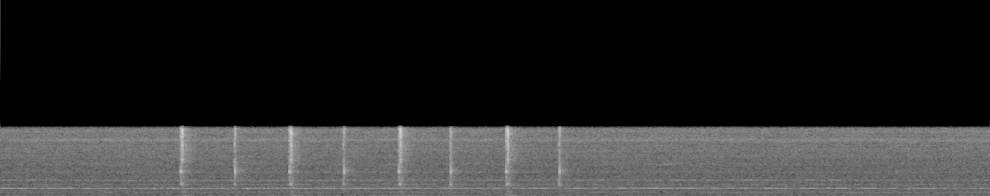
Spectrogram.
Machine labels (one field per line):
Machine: valve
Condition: normal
